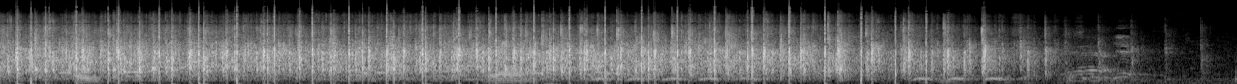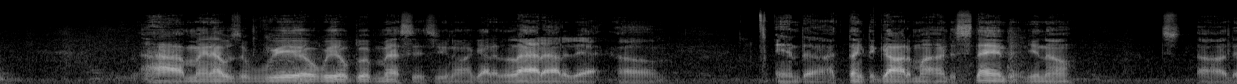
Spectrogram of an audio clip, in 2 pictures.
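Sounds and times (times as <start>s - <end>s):
sustained audience applause: 0.0s - 11.5s
speech: 15.9s - 19.1s, 20.1s - 23.2s.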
